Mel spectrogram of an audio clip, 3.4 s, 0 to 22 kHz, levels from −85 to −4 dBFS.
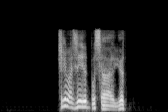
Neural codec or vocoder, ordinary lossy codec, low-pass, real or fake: codec, 16 kHz in and 24 kHz out, 0.6 kbps, FireRedTTS-2 codec; Opus, 64 kbps; 7.2 kHz; fake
